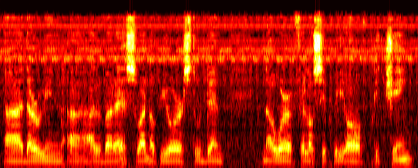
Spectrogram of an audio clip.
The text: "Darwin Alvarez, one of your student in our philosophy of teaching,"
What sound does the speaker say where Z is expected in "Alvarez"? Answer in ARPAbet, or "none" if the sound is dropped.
S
